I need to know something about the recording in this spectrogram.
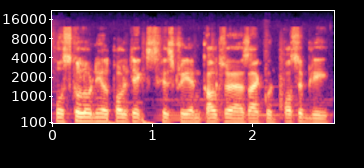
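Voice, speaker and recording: A man's voice: mid-range voice, level tone, fast, a little mellow, soft background music. Thoughtful man from Sri Lanka in conversation. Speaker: author, interview guest. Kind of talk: casual interview talk.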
